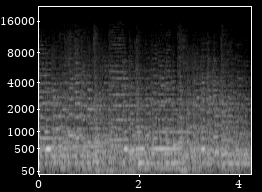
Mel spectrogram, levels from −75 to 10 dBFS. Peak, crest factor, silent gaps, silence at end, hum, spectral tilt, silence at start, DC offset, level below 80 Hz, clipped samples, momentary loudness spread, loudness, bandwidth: -4 dBFS; 16 dB; none; 0 s; none; -5.5 dB/octave; 0 s; under 0.1%; -40 dBFS; under 0.1%; 4 LU; -20 LUFS; 15 kHz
